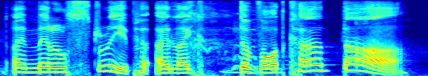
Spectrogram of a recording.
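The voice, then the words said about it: Put-on Russian accent. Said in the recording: “Give me a look at the accent. ... a bad or a good accent. ... pretty good. ... She sounds very Russian. ... Very Russian.”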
